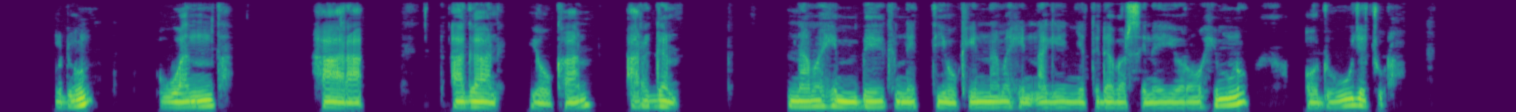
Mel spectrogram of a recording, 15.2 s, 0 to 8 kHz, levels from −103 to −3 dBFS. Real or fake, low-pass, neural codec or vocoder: real; 7.2 kHz; none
